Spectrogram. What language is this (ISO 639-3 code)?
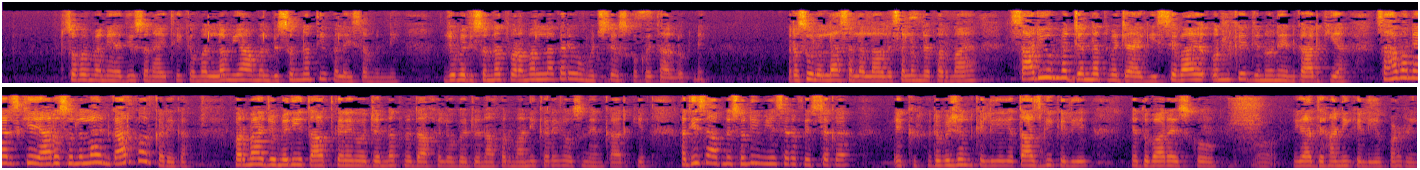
urd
